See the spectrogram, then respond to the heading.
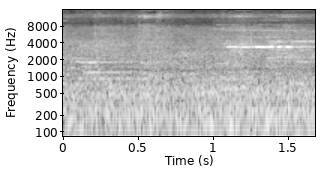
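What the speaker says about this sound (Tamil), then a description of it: "மெட்ரோ ஸ்டேஷனுக்கு வந்துட்டோம்" Train at a Sydney metro station, a steady rumbling roar of rolling stock with faint high wheel squeal, continuous and fairly loud throughout.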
